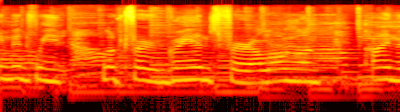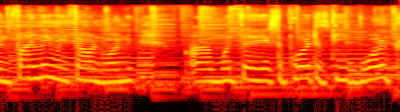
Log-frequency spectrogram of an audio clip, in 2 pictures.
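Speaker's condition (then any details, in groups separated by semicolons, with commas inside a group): Cerebral palsy; some speech affected, childhood speech therapy, newborn breathing help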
